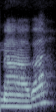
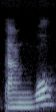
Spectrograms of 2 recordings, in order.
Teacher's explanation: porque su lengua está detrás de los dientes pero si dicen tango no está detrás de los dientes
